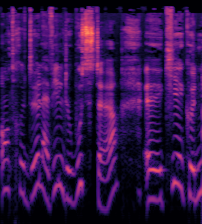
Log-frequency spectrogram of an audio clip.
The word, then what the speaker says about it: Worcester: Ah, bien prononcé. Ouais, ouais, ouais. tu bah la prononces très bien. Et oui, on m'a appris là-bas parce que euh, j'ai appris à mes dépens dès le premier jour hein, que ça ne se prononçait pas Worcester,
